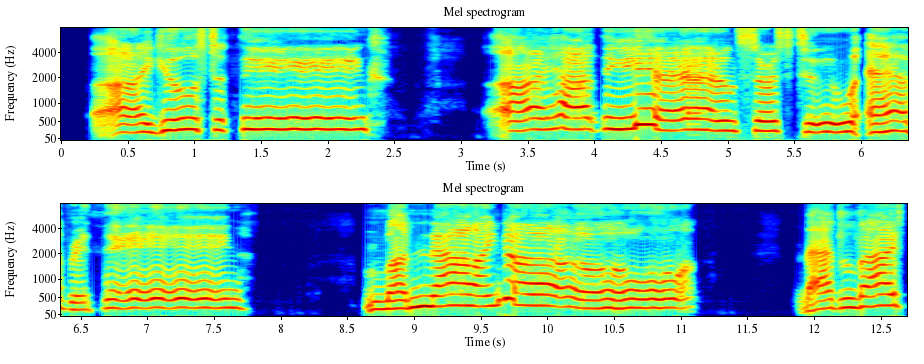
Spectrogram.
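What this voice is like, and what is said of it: Sung imitation of another person's voice. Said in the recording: “your Britney impersonation ... my Britney impersonation”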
